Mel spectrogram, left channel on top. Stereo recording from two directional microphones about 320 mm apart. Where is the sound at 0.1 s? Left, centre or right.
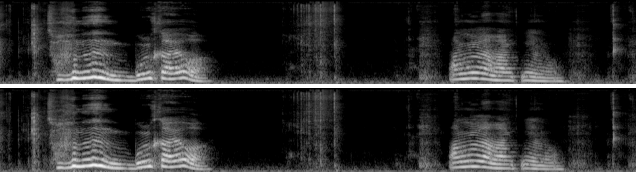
Centre.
